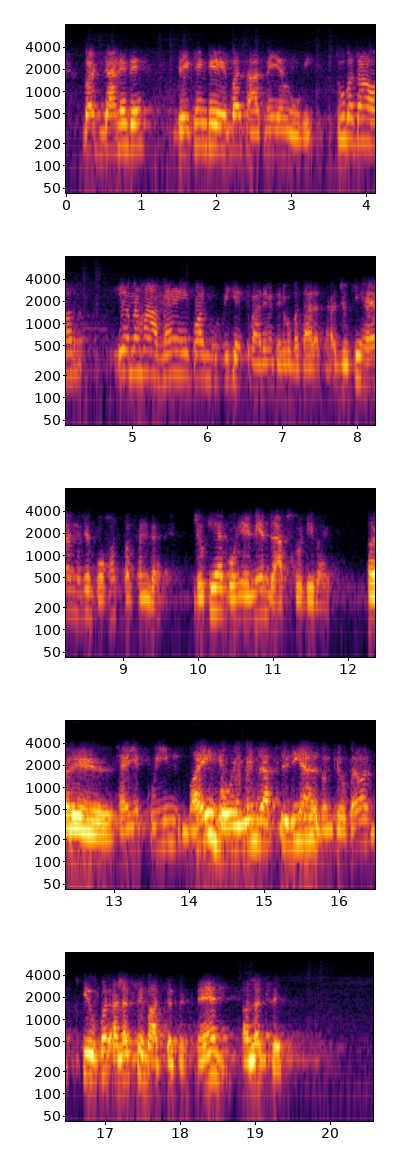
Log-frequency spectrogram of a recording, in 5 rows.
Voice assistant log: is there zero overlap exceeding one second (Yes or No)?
No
